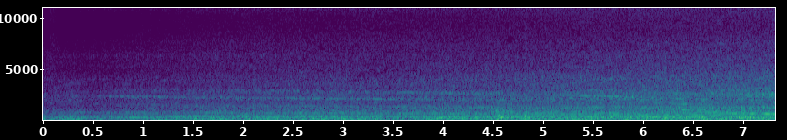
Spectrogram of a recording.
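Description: CPTM electric multiple-unit commuter train pulling into the station, its rumble growing steadily louder as it nears. From about halfway through, a whine falls in pitch as the train slows.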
